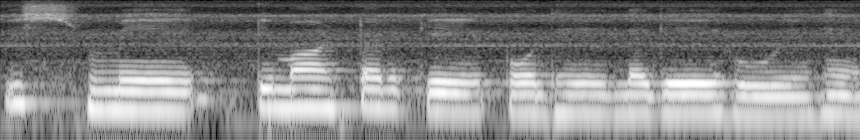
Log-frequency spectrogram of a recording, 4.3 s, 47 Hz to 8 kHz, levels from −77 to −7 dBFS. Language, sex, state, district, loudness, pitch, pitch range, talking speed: Hindi, male, Haryana, Jhajjar, -14 LUFS, 130 Hz, 125-150 Hz, 110 wpm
